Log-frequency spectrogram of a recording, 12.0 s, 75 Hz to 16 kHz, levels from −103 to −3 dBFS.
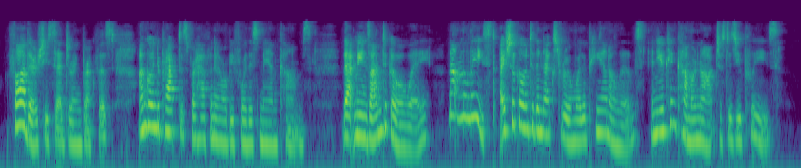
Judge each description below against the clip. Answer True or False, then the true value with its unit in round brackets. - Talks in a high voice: True (195 Hz)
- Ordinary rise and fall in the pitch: False (5.7 semitones)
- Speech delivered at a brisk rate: True (245 wpm)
